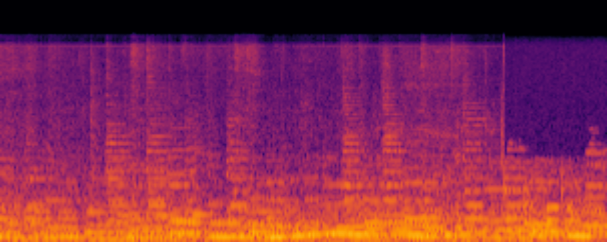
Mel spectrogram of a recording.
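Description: Classical-style acoustic guitar strummed and picked in a steady rhythm, playing the instrumental introduction to a song.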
